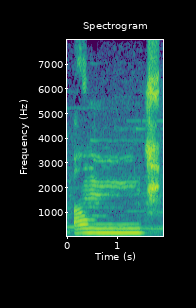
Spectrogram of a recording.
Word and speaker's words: ओम: ध्वनि का उच्चारण कि ओ एम वाला नहीं अगर आप कर सकते हैं तो ओम ये होता है ए यू एम वाला इस ध्वनि को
